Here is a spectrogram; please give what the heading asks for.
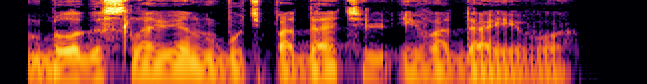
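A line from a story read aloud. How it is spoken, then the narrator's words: Quiet speech. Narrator (Russian): негромко говорил он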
